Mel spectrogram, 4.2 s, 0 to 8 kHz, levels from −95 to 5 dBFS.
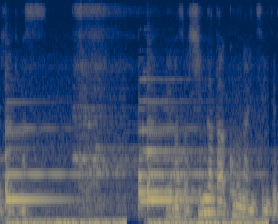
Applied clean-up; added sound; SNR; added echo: none; Gong; -3 dB; reverberation time 0.3 s.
